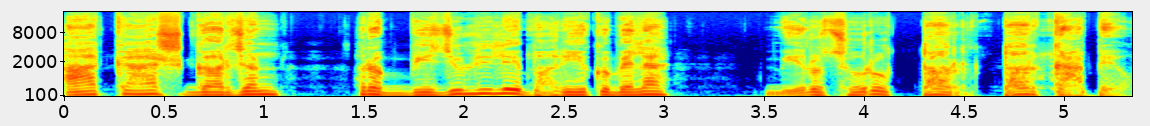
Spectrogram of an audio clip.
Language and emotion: Nepali, fearful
